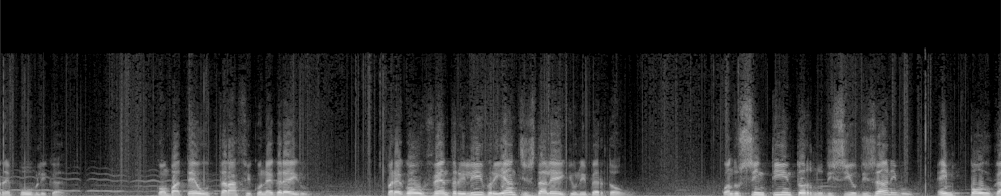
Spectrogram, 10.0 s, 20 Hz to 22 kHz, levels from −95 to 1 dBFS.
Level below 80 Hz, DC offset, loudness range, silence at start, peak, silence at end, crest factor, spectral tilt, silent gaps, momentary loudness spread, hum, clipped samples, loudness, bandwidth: -50 dBFS; under 0.1%; 3 LU; 0 s; -12 dBFS; 0 s; 12 dB; -6 dB/octave; none; 13 LU; none; under 0.1%; -24 LUFS; 15.5 kHz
